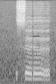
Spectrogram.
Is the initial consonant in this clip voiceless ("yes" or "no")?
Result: yes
